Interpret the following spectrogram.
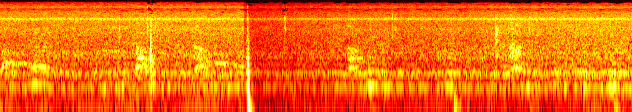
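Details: Displaced bees, moved from a birdhouse into a bee box, mill about the old birdhouse post. A steady, even drone is broken by one sharp knock midway.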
